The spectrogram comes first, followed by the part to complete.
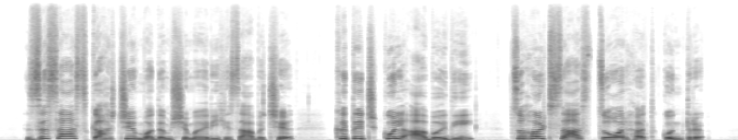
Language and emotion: Kashmiri, neutral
